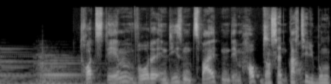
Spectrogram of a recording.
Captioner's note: German spoken audio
